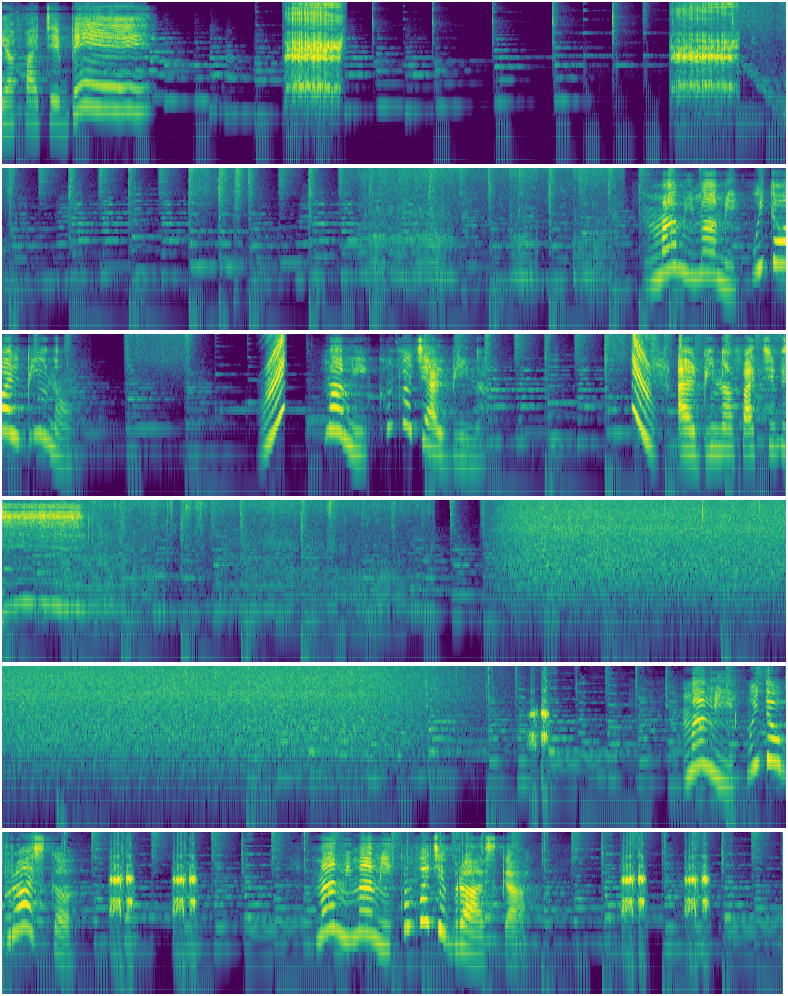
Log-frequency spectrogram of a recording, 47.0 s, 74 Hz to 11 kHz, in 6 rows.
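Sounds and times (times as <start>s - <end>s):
cartoon frog croak: 2.8s - 3.4s, 6.7s - 7.4s, 18.3s - 18.6s, 36.6s - 36.9s, 40.2s - 41.2s, 45.4s - 46.4s
cartoon bee buzzing: 11.2s - 14.1s, 18.2s - 18.6s, 22.0s - 22.4s, 23.5s - 27.9s
cartoon falling rain hiss: 11.4s - 14.0s, 23.5s - 27.7s, 28.4s - 36.2s
child calling out: 22.0s - 22.4s
backing music: 33.8s - 37.8s.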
